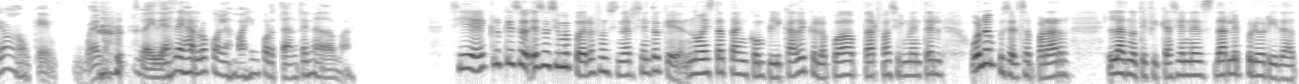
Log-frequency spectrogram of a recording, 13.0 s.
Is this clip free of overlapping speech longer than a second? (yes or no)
yes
